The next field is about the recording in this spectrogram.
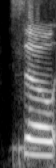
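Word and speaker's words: Sil: classic Who, Nabil Shamban, and I can never pronounce his character. It's supposed to be what? Syl, I did say it right. Syl in Doctor Who and everything.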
